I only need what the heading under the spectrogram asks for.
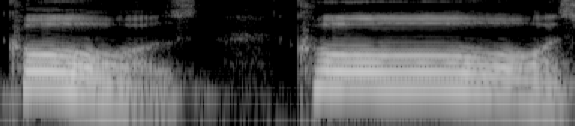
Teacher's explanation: I want to talk about cause and because. So cause has a long or sound with a z at the end.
